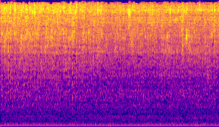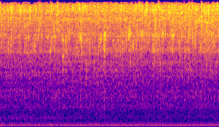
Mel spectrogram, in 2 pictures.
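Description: Chicken breast medallions sizzling in hot olive oil in a cast-iron skillet: a steady frying hiss with scattered small crackles.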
